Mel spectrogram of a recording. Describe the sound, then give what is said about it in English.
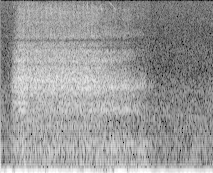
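A long, steady inhale drawn in through the nose during a breathing exercise, a soft airy hiss lasting about two seconds, quiet, with no talking. “Okay, we're going to begin the breathing. Breathe in.”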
